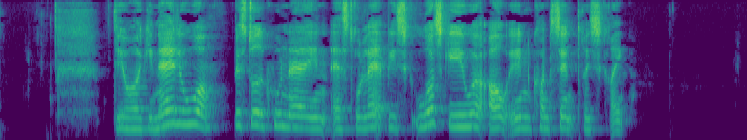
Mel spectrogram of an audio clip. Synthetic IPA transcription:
d̥e̝ɒiɡ̥inɛ̰ːləuɐ̰b̥e̝sd̥o̝ð̰ˠkʰunæe̝næsd̥ʁo̝lɛ̰b̥isɡ̥uɐsɡ̥iʊəʔɒ̽ʊʔe̝nkʰɒ̽nsen̰d̥ʁisɡ̥ʁeŋ̰

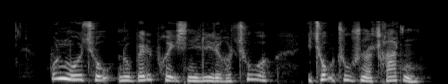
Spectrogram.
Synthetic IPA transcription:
hunmo̝ð̞ˠt͡sʰo̝̰ːno̝b̥elpʰʁḭːsn̩ilit͡sʰeʁɑ̈t͡sʰuɐ̰ | it͡sʰo̝̰ːt͡sʰṵːsn̩ɒ̽t͡sʰʁad̥n̩

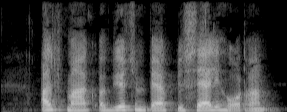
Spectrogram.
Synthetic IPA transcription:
ʔæld̥mɑ̈ɡ̥ɒ̽ʋyɐt͡sʰənb̥æɐɡ̥̚b̥le̝sæɐliɦɒːd̥ʁɑ̈m̰̥

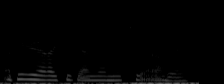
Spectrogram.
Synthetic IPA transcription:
ɒ̽d̥e̝ʋe̝jɑ̈ɪʁɛɡ̥̚d̥iɡ̥æɐnəʋæːɐmet͡sʰe̝lɒ̽

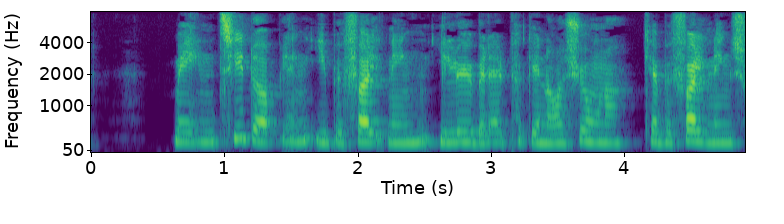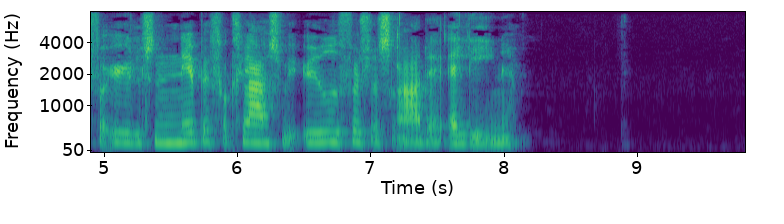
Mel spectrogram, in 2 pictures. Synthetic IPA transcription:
mee̝nt͡sʰid̥ɒ̽b̥le̝ŋib̥e̝fɒ̽l̰ɡ̥ne̝ŋn̩ilø̰ːb̥ð̩ˠæe̝d̥̚pʰɑ̈ɡ̥e̝nəʁɑ̈ɕo̝̰ːnɐkʰæb̥e̝fɒ̽l̰ɡ̥ne̝ŋsfɒ̽ʔø̰ːl̩sn̩ːeb̥əfɒ̽kʰlɑ̰̈ːsʋe̝ʔøːð̞ˠəføsl̩sʁɑ̈d̥əʔæle̝ːnə

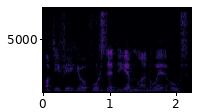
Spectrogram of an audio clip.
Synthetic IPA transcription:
ʔɒ̽d̥ifiɡ̥jofulsd̥en̰d̥ijem̰n̩ʁɛno̝ʋe̝ɐ̰hṵːs

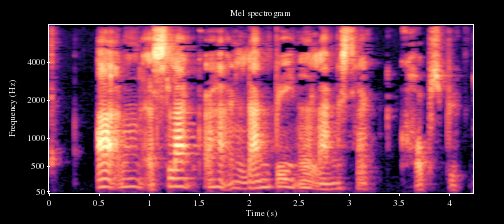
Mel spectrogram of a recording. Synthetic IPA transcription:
ʔɑ̰̈ːd̥n̩æɐslɑ̈ŋ̰ɡ̥ɒ̽ɦɑ̈ʔe̝nlɑ̈ŋb̥e̝̰ːnəð̩ˠlɑ̈ŋsd̥ʁaɡ̥̚d̥kʰʁɒb̥sb̥yɡ̥̚n

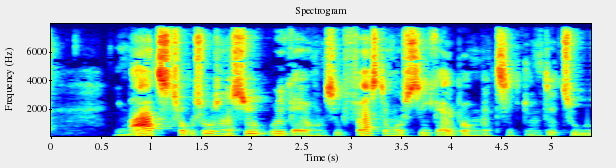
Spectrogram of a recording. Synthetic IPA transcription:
imɑ̈ːd̥st͡sʰo̝̰ːt͡sʰṵːs̬n̩ɒ̽syʊ̰uð̞ˠɡ̥ɛ̰ʊɦunsid̥fɶɐsd̥əmusiɡ̥ælb̥ɔ̽mːet͡sʰid̥l̩n̩d̥ʰe̝t͡sʰṵː

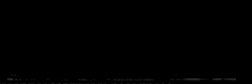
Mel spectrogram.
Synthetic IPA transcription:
jæɒsɒ̽b̥ɑ̈ːsɒ̽n̩ʋæɐsɑ̈m̰n̩memiːnʋenɐɒfæmil̰jə

